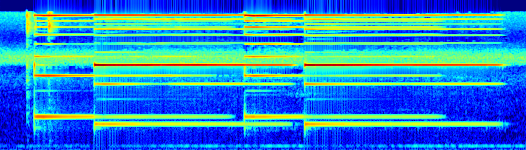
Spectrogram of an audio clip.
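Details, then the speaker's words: Wireless doorbell chime box tested indoors after pressing the button: clear two-tone ding-dong like a standard chime and the red LED flashes when it rings, so the chime works normally. "sounds like the chime like the standard chime boxes the LED flashed when it rings"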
